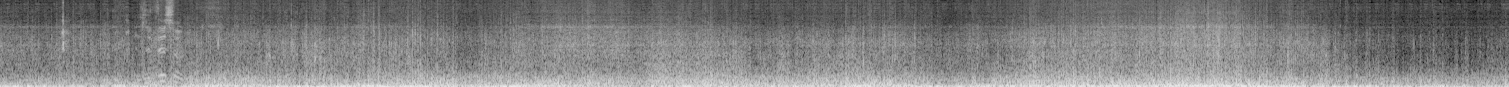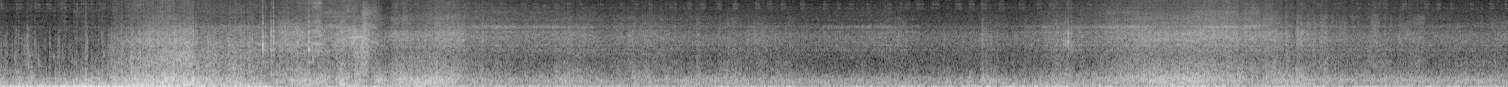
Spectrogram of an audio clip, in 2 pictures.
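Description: Wind buffeting an action camera's microphone in paraglider flight: a loud, dense low rumble that eases off about eighteen seconds in.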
